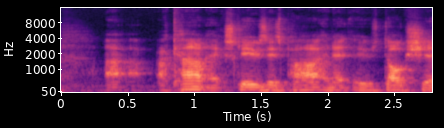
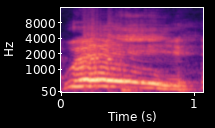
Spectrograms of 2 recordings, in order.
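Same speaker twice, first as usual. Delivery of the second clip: loud, high laughing shout; real laughing whoop; 11 semitones higher, 11 dB louder than usual. Real, not acted. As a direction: burst out laughing at the punchline. Laughing at own joke.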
